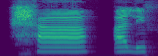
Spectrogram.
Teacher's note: ह गले के दरमियान से अदा होता है।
